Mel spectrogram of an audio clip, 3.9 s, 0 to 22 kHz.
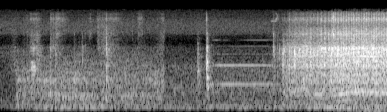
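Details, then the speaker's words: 2011 Honda CR-Z 1.5L hybrid started right after an oil and filter change: faint ticking hum, then the engine catches and runs quiet and even; "Wow, it's quiet", a healthy normal idle. "Wow, it's quiet."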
